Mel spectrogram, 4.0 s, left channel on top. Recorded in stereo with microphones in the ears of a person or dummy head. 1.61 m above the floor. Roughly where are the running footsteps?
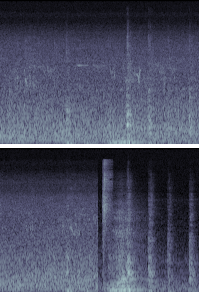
Centre.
